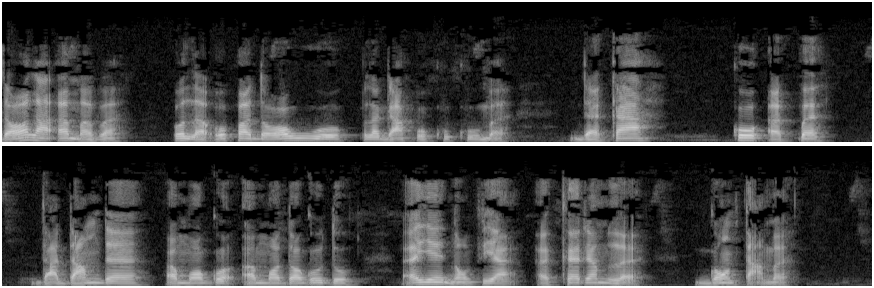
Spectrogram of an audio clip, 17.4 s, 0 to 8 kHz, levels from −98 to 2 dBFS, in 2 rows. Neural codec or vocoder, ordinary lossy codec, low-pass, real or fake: none; MP3, 32 kbps; 7.2 kHz; real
